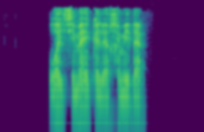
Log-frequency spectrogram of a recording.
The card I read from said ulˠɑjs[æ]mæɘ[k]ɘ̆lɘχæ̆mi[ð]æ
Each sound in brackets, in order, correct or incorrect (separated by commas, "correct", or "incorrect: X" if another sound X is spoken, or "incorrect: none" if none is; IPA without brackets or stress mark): incorrect: i, correct, correct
